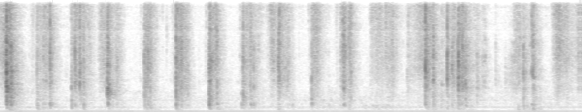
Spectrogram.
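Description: Tarot cards are shuffled by hand in a quick, irregular series of soft riffling snaps and taps, fairly faint and close. A steady low electrical hum sits underneath, and no one speaks.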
